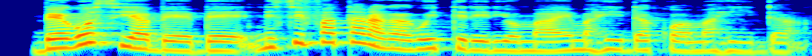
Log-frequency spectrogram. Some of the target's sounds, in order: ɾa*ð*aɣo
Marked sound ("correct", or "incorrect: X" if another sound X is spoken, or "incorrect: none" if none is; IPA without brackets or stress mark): incorrect: ɣ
